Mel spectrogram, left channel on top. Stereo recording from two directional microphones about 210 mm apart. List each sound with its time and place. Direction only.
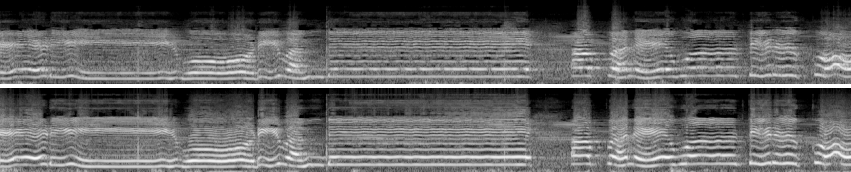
0.0 s music: 40° right (ahead or behind)
1.9 s music: 35° right (ahead or behind)
4.2 s a sound: 40° right (ahead or behind)
7.5 s yodeling: 40° right (ahead or behind)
